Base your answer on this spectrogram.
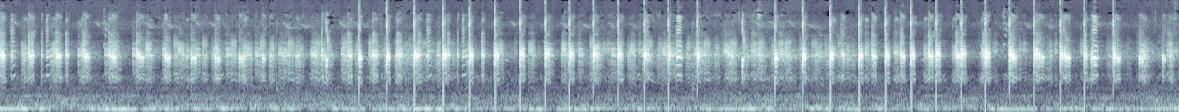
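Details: Frogs calling from village rice fields: a dense chorus of rapid, clicking croaks overlapping in quick succession, with a steady low rumble beneath the whole recording.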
